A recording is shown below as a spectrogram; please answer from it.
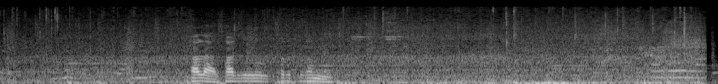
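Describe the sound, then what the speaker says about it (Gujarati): Heavy rain pouring down in a village during a thunderstorm, a dense steady hiss throughout, with someone speaking briefly over it. "વીજળીના કડાકા ભડાકા થાય છে અને વરસાદ પણ વધી ગયો છે"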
